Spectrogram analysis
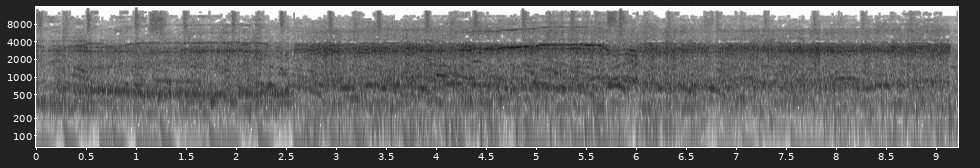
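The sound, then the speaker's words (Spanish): A large stadium crowd at El Sadar chants and shouts insults at Real Madrid player Vinicius, a dense, continuous roar of many voices that stays loud and steady throughout, with rhythmic bursts of thumping underneath. “Bueno, los oímos una y otra vez y nos siguen pareciendo igual de bochornosos los gritos que profirió parte del Sadar contra Vinicius.”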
